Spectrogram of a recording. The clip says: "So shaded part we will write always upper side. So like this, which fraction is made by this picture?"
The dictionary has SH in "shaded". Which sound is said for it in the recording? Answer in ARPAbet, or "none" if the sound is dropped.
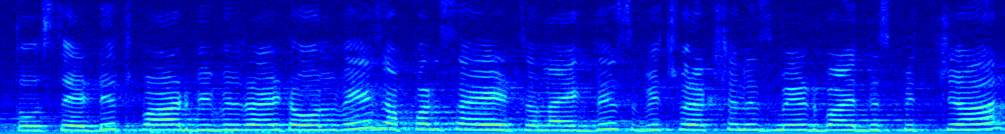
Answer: S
